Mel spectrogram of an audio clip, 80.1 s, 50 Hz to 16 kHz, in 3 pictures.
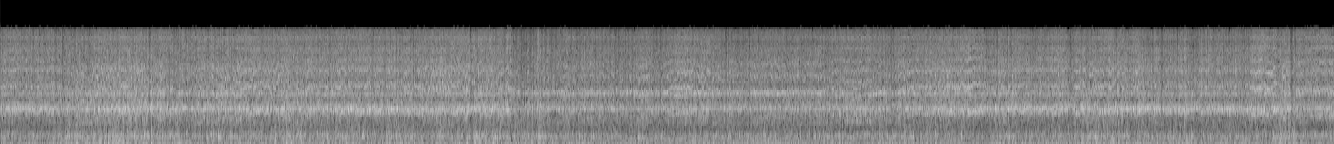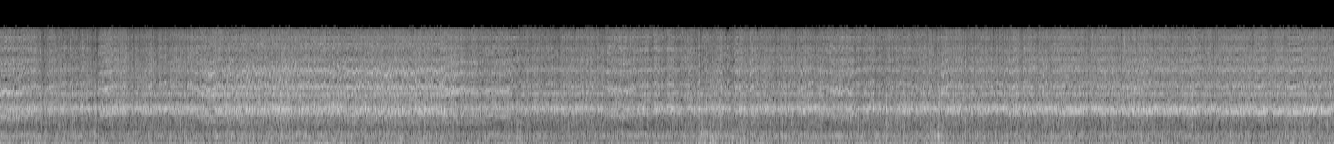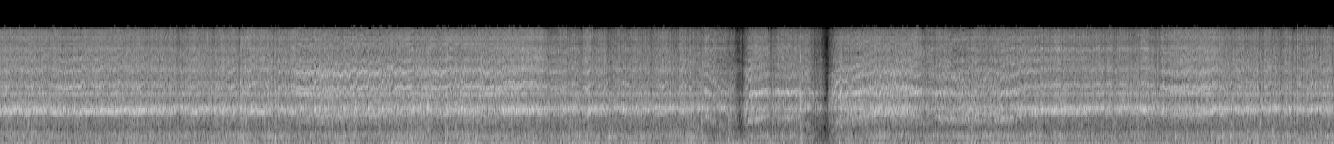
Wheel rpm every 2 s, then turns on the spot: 230, 220, 230, 230, 220, 200, 200, 200, 200, 210, 220, 230, 230, 220, 230, 210, 200, 190, 220, 230, 230, 230, 230, 230, 230, 230, 230, 230, 240, 220, 190, 200, 230, 180, 130, 170, 200, 230, 220, 230.
none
